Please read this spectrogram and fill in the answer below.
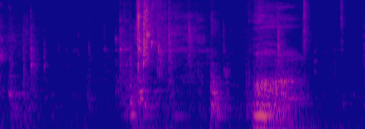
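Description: Bathtub water splashing and sloshing as hands push toys through it, in two bursts about two and four seconds in, quieter between.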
